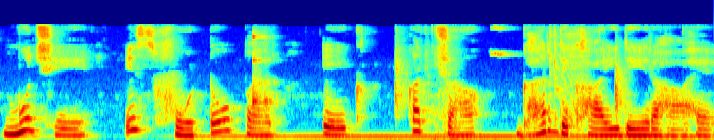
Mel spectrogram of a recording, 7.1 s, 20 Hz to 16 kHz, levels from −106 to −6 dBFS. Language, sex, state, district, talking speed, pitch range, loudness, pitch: Hindi, female, Madhya Pradesh, Katni, 90 wpm, 150-185 Hz, -18 LUFS, 170 Hz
